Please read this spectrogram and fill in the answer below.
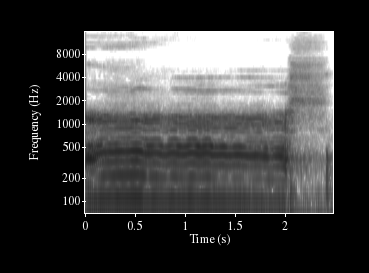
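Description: A man's voice holding one long, steady, low drawn-out 'oooh' for about two seconds, barely changing in pitch.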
